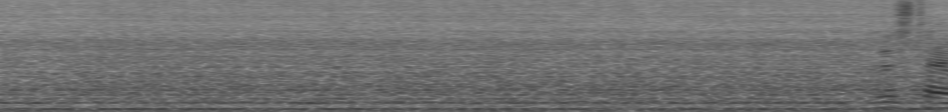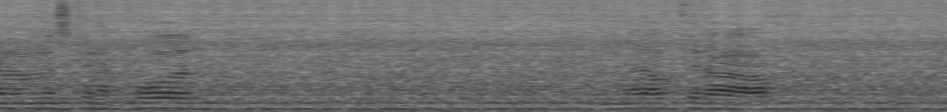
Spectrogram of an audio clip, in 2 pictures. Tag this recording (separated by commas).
Speech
